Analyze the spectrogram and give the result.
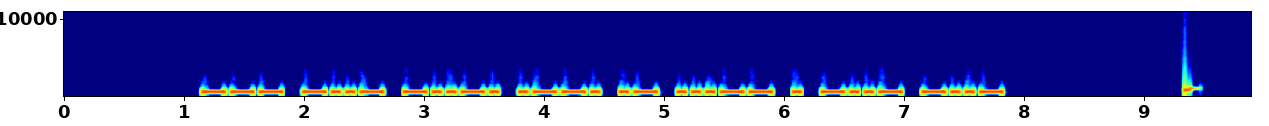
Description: Morse code, heard as a keyed tone, about 21 wpm, 700 Hz. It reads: OX/PA3EXX
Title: Difficult Call Signs 20wpm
